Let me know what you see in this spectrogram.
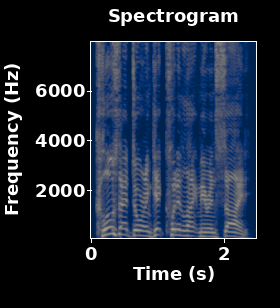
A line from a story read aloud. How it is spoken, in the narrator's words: he yelled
